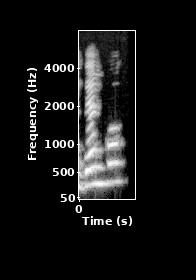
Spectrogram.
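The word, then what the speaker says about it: Bangkok: उसके बाद जो था आगे बैंकॉक, बैंकॉक बैंकॉक जो था बैंकॉक है, या जी जो है साइलेंट है, बैंकॉक कॉन्फ्रेंस में जो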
